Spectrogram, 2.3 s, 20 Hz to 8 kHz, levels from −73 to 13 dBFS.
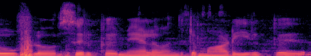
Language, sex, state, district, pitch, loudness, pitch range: Tamil, female, Tamil Nadu, Namakkal, 190 Hz, -18 LUFS, 180-205 Hz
